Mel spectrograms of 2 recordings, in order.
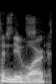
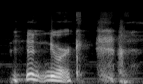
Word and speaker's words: Newark: too far you probably have it relatively it's a new work so it's gonna be 30 of an hour I'm sorry how'd you pronounce that is a new work oh geez Newark oh goodness okay it's a soft w ow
